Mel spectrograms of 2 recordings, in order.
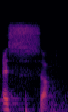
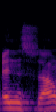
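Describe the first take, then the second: First: The n is absorbed into a doubled s. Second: An n sound comes before the s. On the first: The root's nun is assimilated to the next consonant. "le nun a été assimilé" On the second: The root's nun is kept unassimilated. "normalement il faut dire ensa"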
